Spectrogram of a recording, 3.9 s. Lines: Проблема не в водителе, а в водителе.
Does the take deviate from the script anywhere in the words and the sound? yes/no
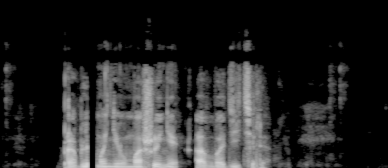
yes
